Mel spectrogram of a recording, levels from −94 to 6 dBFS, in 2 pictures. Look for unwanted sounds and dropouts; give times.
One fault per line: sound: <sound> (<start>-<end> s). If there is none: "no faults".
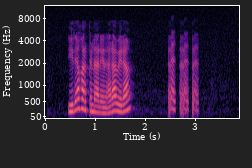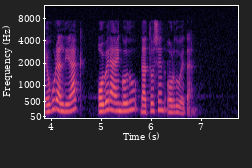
sound: laugh (2.5-3.1 s)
